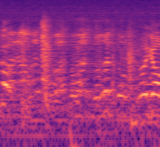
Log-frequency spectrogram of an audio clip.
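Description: Several men's voices shouting and talking over one another, with a single low thump a little under a second in.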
